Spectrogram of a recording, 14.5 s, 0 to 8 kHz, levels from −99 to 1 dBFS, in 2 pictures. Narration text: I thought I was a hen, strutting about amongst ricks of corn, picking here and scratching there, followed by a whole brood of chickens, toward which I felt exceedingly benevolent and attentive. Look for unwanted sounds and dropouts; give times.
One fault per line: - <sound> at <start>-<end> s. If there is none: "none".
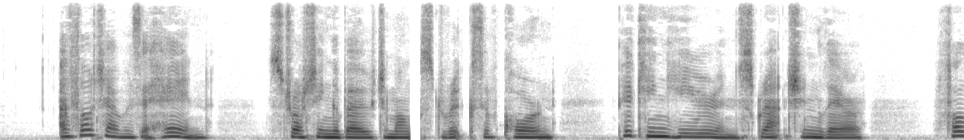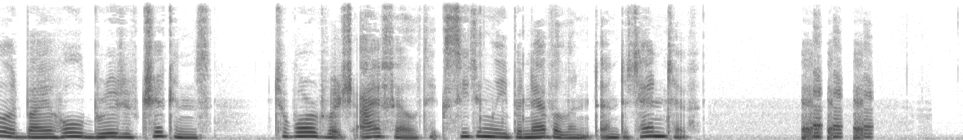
- dropout at 3.1-3.2 s
- laugh at 13.2-13.8 s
